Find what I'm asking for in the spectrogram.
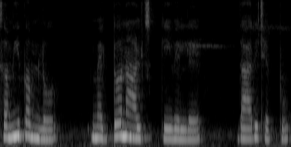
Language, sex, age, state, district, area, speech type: Telugu, female, 30-45, Andhra Pradesh, Guntur, urban, read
